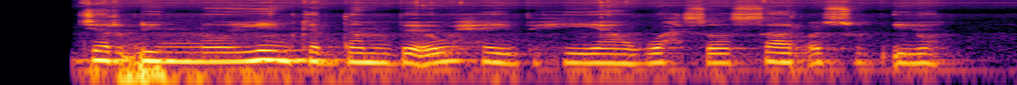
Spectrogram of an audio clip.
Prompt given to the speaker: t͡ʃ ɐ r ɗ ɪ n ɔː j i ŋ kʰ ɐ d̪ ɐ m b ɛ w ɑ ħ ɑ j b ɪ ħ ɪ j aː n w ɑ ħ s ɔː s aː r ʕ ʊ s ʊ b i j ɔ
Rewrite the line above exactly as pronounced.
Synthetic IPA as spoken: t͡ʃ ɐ r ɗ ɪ n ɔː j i ŋ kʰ ɐ d̪ ɐ m b ɛ w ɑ ħ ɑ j b ɪ ħ ɪ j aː n w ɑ ħ s ɔː s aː r ʕ ʊ s ʊ b i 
